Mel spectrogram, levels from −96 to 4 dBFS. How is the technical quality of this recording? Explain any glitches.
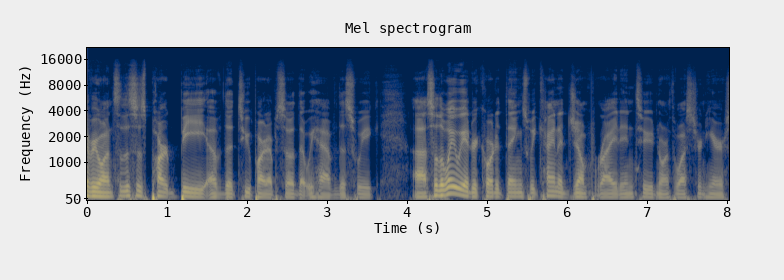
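The recording has no technical glitches to explain. Nothing in the audio points to a problem in how it was captured, processed or delivered.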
